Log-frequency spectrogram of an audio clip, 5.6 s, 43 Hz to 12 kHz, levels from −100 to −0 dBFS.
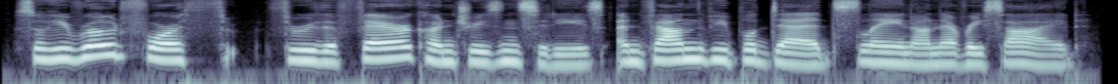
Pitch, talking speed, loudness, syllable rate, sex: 195 Hz, 205 wpm, -19 LUFS, 4.7 syllables/s, female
